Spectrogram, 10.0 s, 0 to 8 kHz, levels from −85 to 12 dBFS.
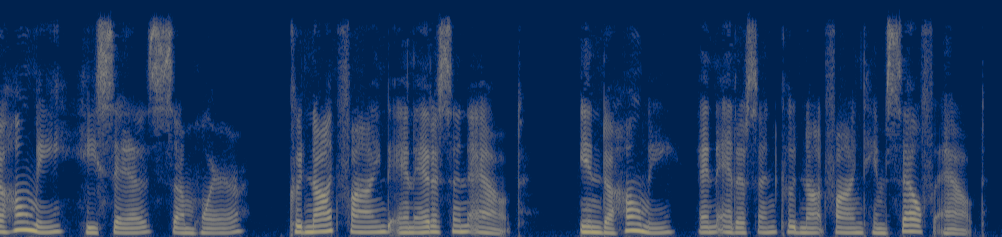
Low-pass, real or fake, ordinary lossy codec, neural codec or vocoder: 7.2 kHz; real; Opus, 64 kbps; none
